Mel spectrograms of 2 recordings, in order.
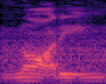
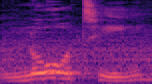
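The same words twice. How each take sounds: First: It is said in an American accent. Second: It is said in a British accent.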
